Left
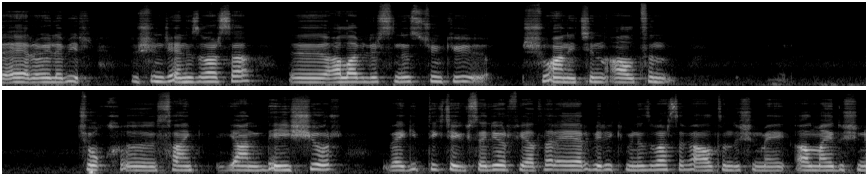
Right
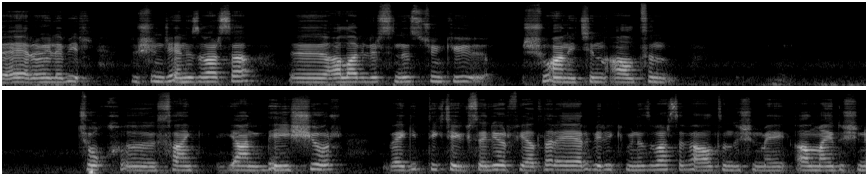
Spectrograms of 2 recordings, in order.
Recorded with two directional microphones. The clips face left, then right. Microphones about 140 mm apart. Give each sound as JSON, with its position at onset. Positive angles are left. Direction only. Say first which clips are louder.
{"t": 0.0, "sound": "speech", "louder": "left 6 dB", "side_deg": 20}
{"t": 9.4, "sound": "speech", "louder": "left 6 dB", "side_deg": 25}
